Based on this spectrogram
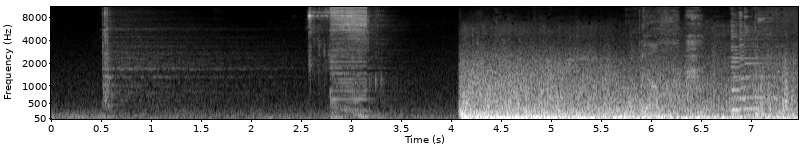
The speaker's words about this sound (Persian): داره زلزله میاد.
